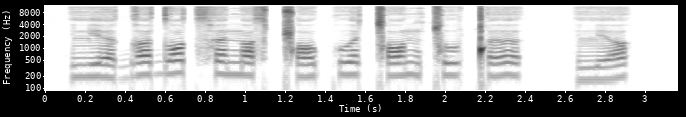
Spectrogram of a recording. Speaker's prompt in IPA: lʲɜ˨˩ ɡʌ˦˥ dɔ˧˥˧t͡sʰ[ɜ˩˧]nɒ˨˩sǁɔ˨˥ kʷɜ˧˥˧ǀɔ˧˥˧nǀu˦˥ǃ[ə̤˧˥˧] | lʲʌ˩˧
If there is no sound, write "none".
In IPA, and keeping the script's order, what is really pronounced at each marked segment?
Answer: ɜ˧, ə˧˥˧

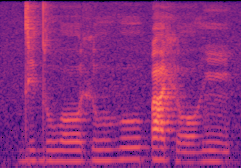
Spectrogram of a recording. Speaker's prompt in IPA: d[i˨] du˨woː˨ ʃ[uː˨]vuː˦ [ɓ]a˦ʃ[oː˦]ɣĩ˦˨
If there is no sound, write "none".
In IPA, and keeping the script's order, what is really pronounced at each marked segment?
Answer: i˨, uː˨, ɓ, oː˨

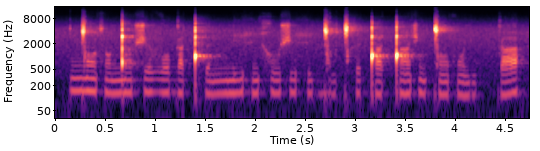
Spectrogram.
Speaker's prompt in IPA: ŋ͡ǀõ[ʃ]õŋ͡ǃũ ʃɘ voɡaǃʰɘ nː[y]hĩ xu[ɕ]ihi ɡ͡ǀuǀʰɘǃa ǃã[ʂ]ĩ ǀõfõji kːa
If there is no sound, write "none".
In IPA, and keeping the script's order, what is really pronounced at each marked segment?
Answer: s, i, ʃ, ʃ

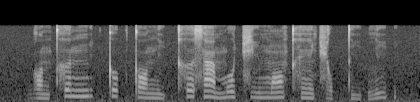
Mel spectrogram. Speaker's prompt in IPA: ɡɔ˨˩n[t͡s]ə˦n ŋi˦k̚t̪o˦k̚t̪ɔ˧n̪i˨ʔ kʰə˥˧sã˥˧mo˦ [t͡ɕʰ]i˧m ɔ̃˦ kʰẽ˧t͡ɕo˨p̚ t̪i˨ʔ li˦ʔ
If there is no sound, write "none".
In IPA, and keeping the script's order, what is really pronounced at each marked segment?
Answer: t̪ʰ, t͡ɕ

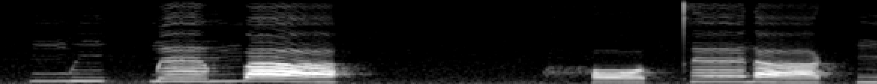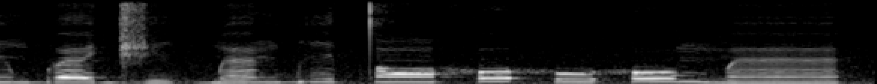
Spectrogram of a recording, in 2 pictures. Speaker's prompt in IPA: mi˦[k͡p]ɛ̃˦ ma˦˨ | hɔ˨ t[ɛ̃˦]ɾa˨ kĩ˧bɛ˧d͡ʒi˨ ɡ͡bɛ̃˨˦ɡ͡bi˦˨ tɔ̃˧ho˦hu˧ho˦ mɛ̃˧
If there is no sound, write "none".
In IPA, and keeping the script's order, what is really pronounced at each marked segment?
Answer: ɡ͡b, ɛ̃˧

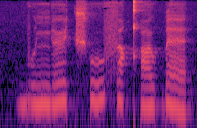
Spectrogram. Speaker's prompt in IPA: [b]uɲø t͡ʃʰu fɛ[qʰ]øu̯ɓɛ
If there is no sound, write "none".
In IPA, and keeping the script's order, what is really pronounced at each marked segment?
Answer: b, qʰ

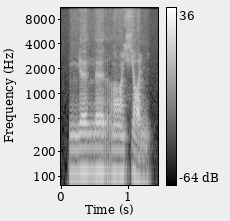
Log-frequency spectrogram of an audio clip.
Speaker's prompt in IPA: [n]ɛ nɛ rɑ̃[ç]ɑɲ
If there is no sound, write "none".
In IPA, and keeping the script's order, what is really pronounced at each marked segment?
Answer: ɲ, ç

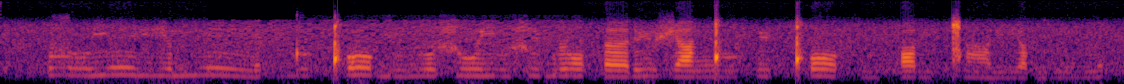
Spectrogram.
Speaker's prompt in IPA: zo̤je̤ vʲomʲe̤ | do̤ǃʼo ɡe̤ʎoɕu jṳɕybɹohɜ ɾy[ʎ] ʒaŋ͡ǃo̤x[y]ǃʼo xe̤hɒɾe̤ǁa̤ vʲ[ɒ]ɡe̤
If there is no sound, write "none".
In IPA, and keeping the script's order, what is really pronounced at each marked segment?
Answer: none, y, ɒ

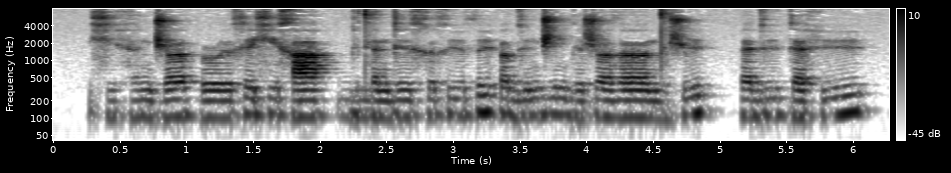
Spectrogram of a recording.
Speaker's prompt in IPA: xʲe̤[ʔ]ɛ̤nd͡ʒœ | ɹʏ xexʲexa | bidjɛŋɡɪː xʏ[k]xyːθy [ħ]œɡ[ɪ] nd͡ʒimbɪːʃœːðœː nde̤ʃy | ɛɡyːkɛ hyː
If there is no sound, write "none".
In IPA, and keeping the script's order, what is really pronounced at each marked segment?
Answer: h, none, ʔ, y

